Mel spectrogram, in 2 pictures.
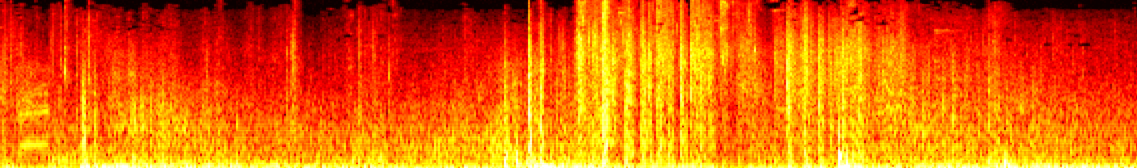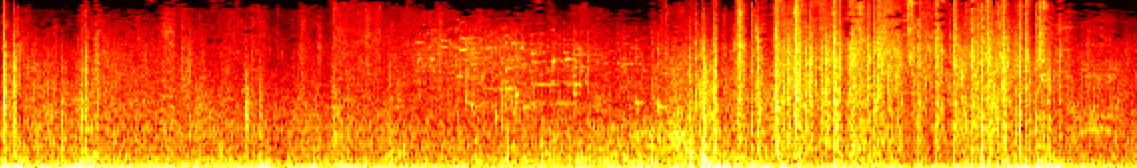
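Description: Gunfire in the video game Call of Duty Warzone, a dense run of overlapping shots and bursts under continuous game noise, with voices talking over the action throughout.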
